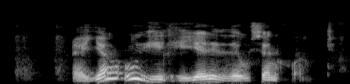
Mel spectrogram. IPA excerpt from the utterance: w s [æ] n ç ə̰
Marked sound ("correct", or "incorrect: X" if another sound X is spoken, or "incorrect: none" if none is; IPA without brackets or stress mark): correct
